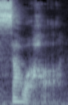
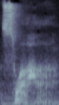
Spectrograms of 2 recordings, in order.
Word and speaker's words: Svaha: In Japanese it's sawaha. Um and in uh in India or in Sanskrit it's uh Swaha or Swaha.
